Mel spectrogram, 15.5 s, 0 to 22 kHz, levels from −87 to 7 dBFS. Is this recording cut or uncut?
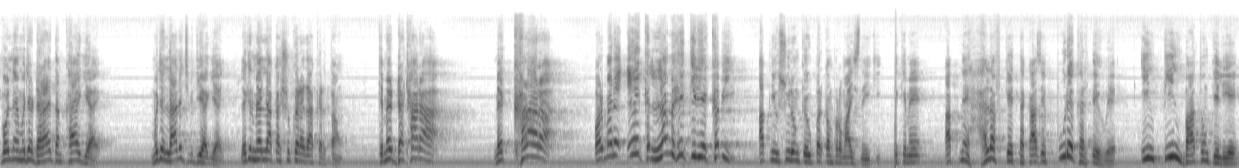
cut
